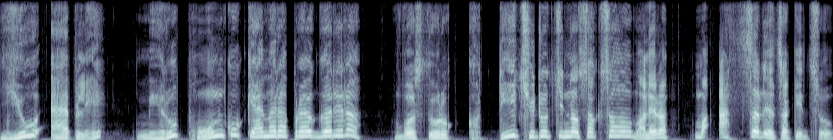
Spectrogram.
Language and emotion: Nepali, surprised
